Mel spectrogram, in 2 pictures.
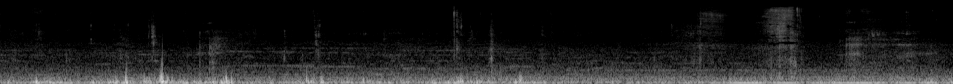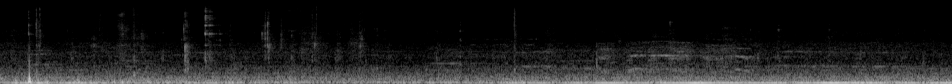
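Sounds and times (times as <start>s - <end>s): low rumble: 0.0s - 19.0s
person chewing crunchy food: 6.7s - 14.8s.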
